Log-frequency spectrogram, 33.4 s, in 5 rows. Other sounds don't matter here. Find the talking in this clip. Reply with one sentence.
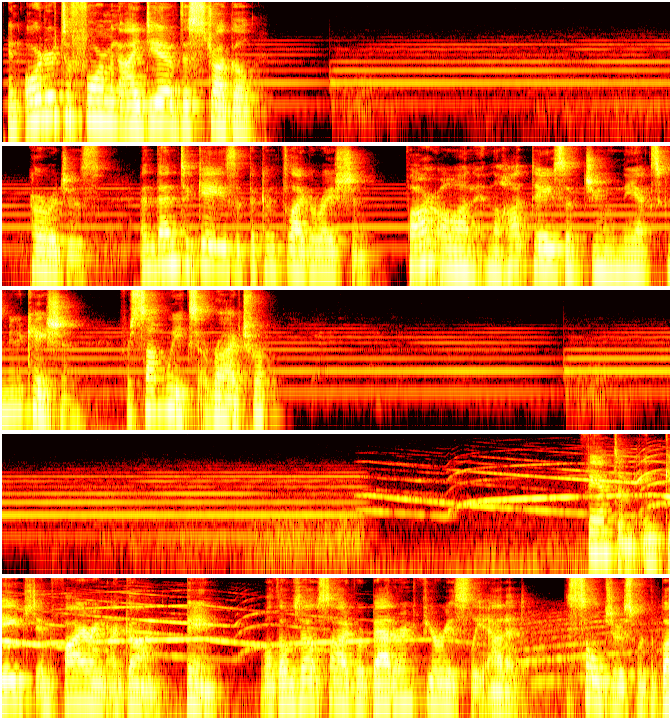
The talking can be heard from 0.1 to 2.5 s, from 7.0 to 16.0 s and from 25.9 to 33.3 s.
